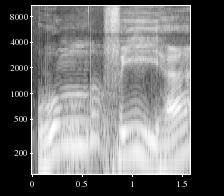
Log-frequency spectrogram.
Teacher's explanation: ada mim sukun bertemu Fa namanya Idhar syafawi kita baca jelas tanpa mendengung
